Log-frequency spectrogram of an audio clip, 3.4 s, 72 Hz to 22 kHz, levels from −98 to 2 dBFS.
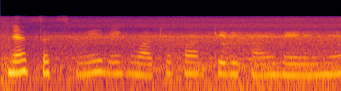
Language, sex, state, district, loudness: Hindi, female, Chhattisgarh, Raipur, -20 LUFS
